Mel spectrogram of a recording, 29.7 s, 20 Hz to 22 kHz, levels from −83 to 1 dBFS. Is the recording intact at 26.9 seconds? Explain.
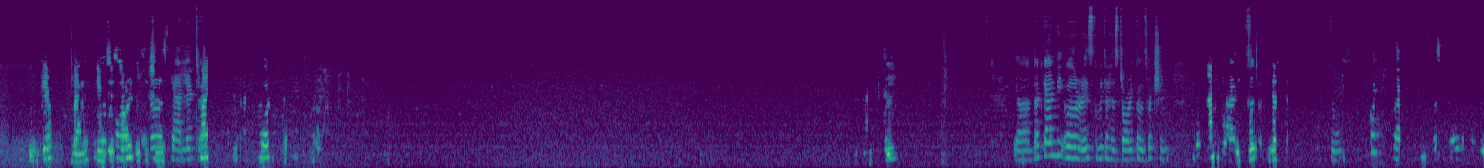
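No. Speech suppressed in double talk runs from 23.88 s to the end: the sound dips by up to about 30 dB for roughly 4 seconds in all, likely an echo canceller attenuating both talkers at once. From 26.84 to 26.93 s, the other side's voice is leaking through, a faint scrap about 20 dB below the speech, likely loudspeaker echo left unremoved.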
